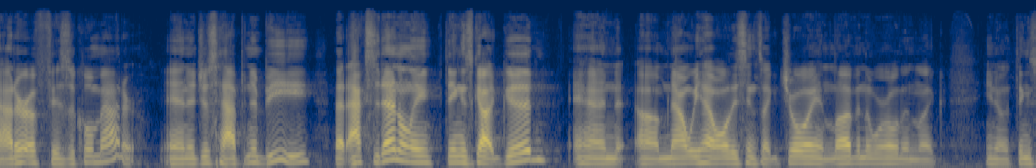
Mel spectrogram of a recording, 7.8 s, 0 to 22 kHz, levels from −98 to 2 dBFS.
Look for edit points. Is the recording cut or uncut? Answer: cut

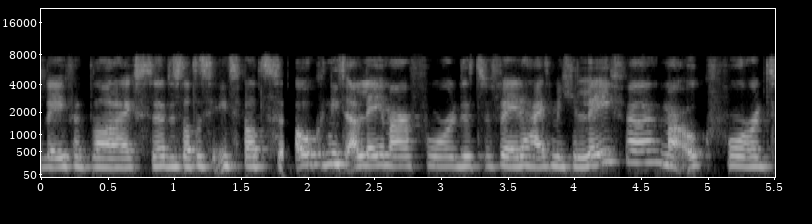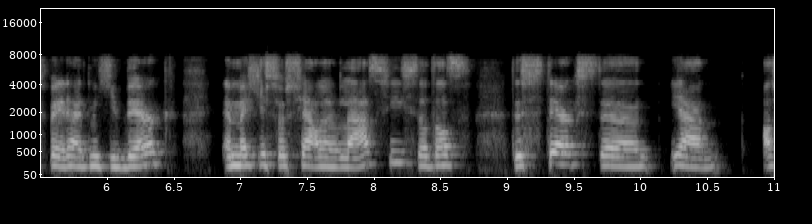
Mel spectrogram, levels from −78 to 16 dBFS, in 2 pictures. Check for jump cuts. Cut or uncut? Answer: uncut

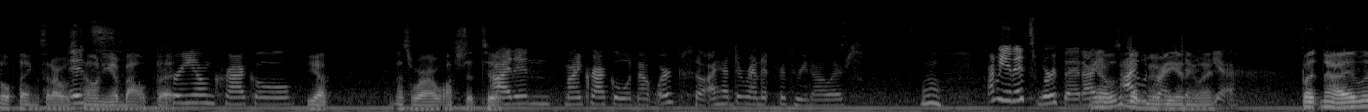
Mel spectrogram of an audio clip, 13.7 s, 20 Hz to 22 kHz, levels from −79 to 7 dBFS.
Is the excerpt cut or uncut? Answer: uncut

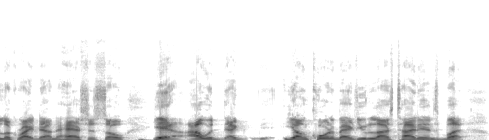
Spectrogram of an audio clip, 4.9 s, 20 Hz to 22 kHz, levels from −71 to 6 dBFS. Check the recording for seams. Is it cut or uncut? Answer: cut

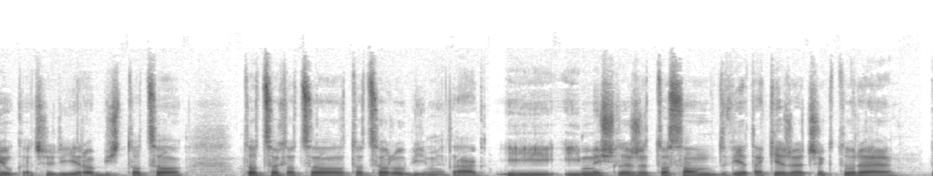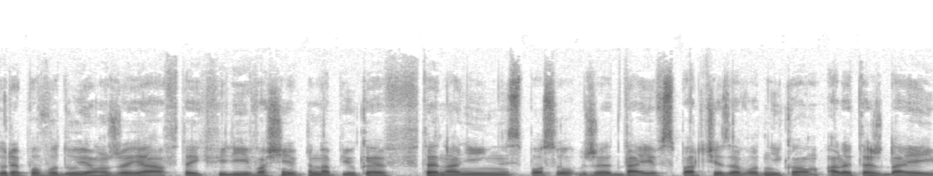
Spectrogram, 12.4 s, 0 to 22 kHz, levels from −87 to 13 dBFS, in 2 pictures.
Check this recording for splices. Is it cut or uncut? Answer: cut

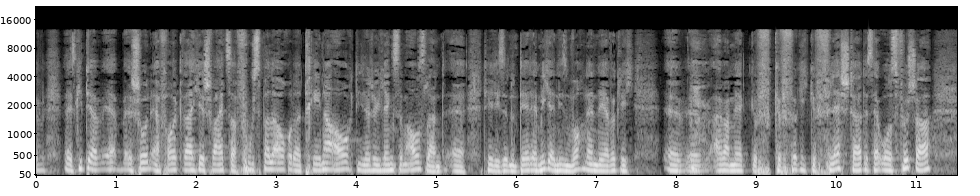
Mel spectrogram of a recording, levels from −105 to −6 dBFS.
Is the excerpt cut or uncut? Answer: uncut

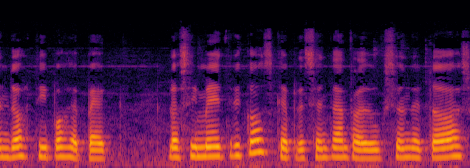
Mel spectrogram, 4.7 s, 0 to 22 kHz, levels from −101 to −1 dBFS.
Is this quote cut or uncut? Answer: uncut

